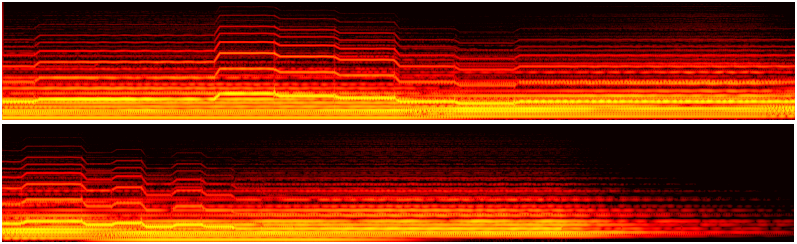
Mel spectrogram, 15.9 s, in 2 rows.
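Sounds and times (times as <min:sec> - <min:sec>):
overtone scale song in 24 NEJI128 tuning: 0:00.0 - 0:15.2.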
